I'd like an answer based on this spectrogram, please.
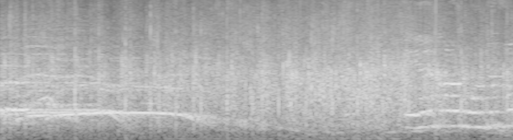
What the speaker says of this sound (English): let's give a round of applause for all of our cosplayers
